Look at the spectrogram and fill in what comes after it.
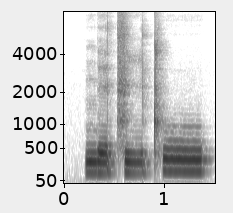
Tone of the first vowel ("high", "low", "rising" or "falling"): low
